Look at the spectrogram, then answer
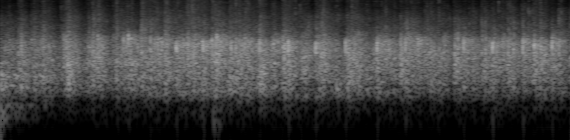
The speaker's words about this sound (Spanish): Dele fuerte ese aplauso al Señor.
